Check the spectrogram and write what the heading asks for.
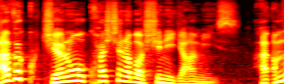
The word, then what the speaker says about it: Shinigami: I have a quick question about Yoke or Shinigami's. Yes, I'm finally correcting my misprononunciation. I know I know I mispronounced with Shigami, but Shinigami as some people suggested I think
